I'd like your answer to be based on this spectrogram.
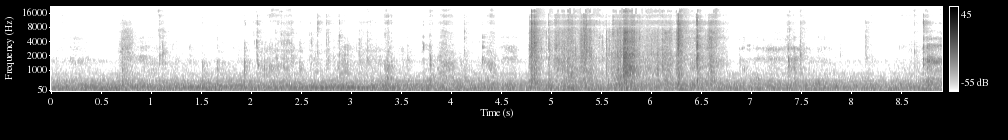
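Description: Close, quiet chewing of Papa Gino's pizza cut into squares, with soft wet bites and a few louder crunchy spikes toward the end, no voices over it.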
